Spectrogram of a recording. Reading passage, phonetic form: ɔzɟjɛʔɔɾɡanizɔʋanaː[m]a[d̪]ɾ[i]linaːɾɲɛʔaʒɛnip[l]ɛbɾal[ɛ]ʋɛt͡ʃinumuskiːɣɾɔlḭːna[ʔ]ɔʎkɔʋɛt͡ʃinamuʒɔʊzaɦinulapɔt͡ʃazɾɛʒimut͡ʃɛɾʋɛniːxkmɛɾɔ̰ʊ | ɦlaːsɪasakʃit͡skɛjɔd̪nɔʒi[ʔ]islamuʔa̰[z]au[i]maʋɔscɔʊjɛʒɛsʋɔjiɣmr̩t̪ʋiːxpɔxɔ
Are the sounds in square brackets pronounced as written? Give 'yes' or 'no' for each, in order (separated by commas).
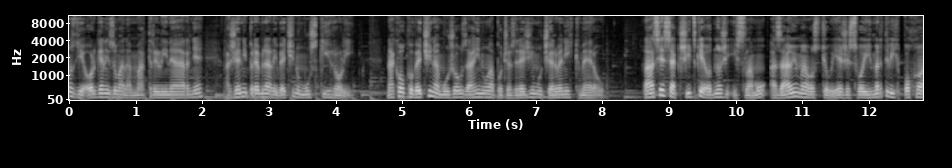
yes, no, yes, no, no, no, yes, yes, no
